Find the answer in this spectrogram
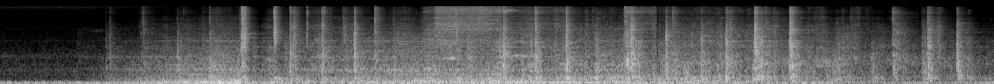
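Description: A train passing at close range over the track: a heavy rumble with many sharp clacks of the wheels on the rails. It builds from about a second in and eases off near the end.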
